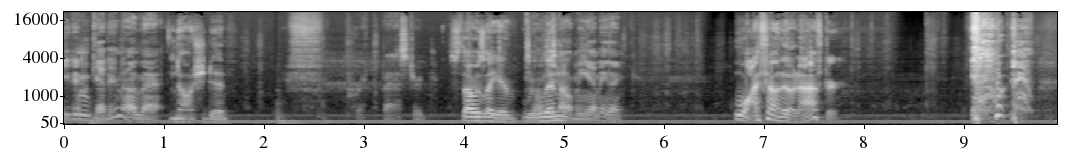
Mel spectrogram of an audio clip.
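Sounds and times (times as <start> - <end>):
speech: 0.0 - 5.7, 6.7 - 7.8, 9.3 - 9.6
steady low hum: 0.0 - 9.9
fake forced throaty coughs: 9.1 - 9.9.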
